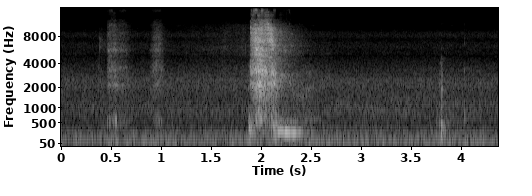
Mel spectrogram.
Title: Announced sneezes for Easter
